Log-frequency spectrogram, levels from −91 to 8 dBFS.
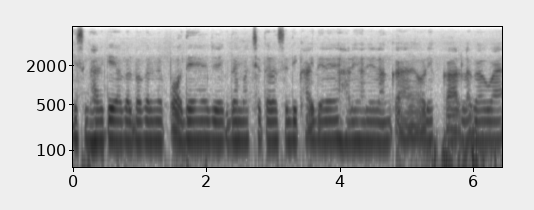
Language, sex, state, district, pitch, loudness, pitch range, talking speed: Hindi, male, Bihar, West Champaran, 135 Hz, -16 LUFS, 135-140 Hz, 240 wpm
